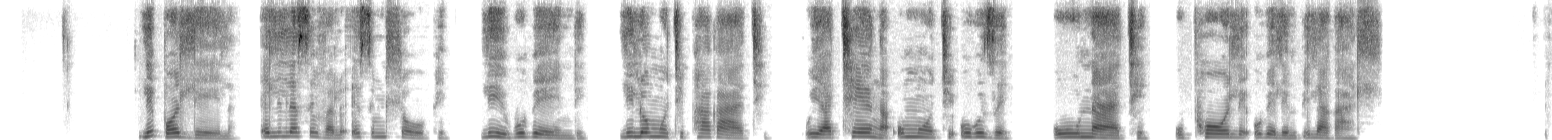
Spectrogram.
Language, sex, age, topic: North Ndebele, male, 50+, health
